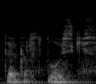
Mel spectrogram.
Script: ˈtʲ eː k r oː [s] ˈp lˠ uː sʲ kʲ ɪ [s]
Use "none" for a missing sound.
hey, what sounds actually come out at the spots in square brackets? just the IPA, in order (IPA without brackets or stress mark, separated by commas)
s, s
